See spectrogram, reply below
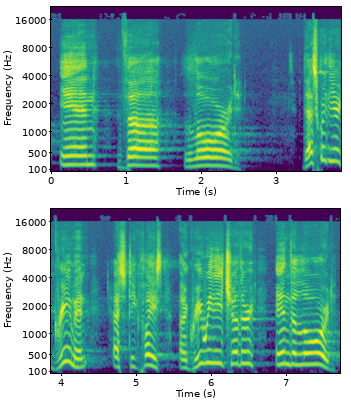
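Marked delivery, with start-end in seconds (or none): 0.1-2.5 very slow answer. Shown as a demonstration. Pastor answering his own question, very slowly. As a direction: stretch every word out.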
